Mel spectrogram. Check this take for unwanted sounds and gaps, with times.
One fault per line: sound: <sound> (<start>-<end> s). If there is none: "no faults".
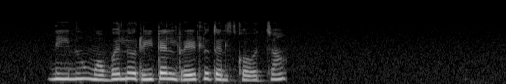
no faults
